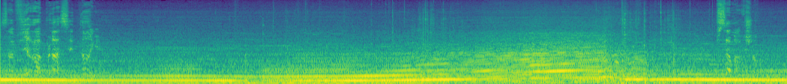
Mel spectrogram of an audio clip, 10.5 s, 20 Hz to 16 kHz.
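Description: Naturally aspirated 5.2-litre V10 of a Lamborghini race-style car at the Castles Rally, revving loud and steady while cornering, its pitch rising and falling as the engine pulls, with someone talking over the drone.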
